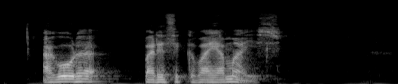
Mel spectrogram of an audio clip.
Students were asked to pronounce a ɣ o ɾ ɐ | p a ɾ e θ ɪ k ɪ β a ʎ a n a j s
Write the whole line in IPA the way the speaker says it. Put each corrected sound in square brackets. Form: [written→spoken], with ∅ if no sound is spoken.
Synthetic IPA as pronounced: a ɣ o ɾ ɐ | p a ɾ e θ ɪ k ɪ β a [ʎ→j] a [n→m] a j s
